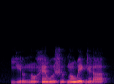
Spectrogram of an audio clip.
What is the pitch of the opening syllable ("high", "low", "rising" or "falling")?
low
